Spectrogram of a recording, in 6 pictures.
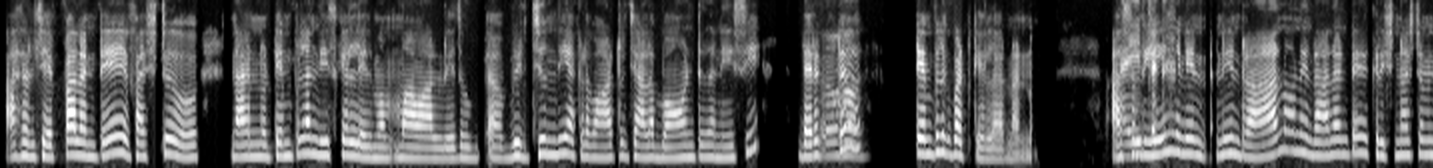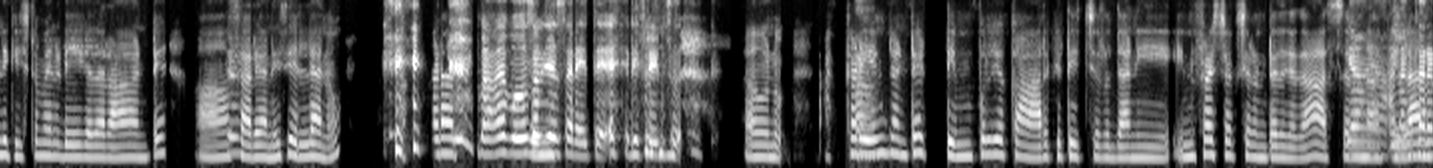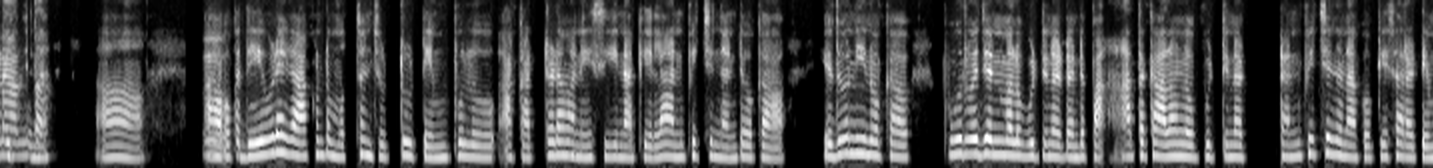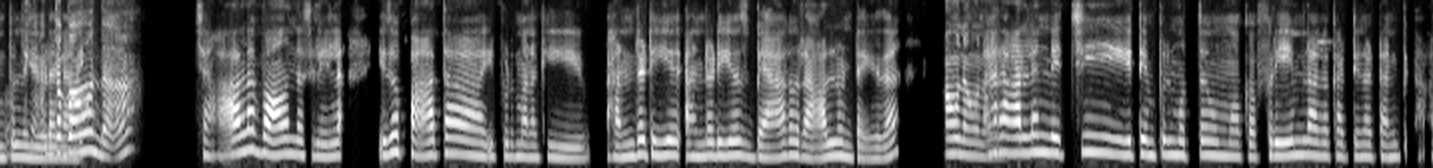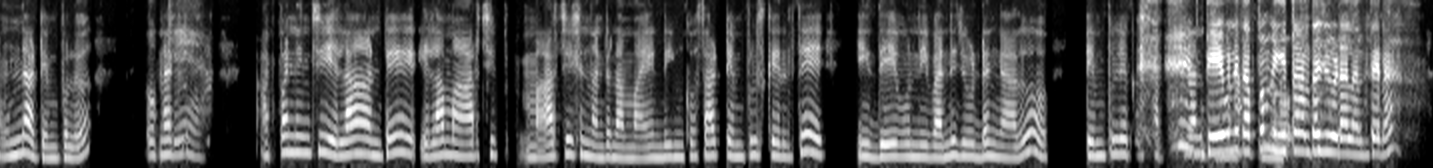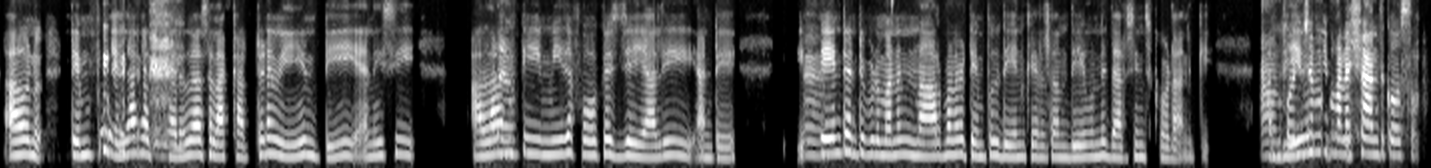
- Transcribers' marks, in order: in English: "ఫస్ట్"; in English: "టెంపుల్"; horn; in English: "బ్రిడ్జ్"; in English: "వాటర్"; in English: "డైరెక్ట్ టెంపుల్‌కి"; in English: "డే"; laugh; chuckle; in English: "టెంపుల్"; in English: "ఇన్‌ఫ్రాస్ట్రక్చర్"; tapping; in English: "టెంపుల్‌ని"; in English: "హండ్రెడ్ ఇయర్స్ బ్యాక్"; in English: "టెంపుల్"; other background noise; other noise; in English: "మైండ్"; in English: "టెంపుల్"; chuckle; in English: "టెంపుల్"; chuckle; in English: "ఫోకస్"; in English: "నార్మల్‌గా టెంపుల్"
- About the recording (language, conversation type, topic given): Telugu, podcast, మీ జీవితాన్ని మార్చిన ప్రదేశం ఏది?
